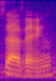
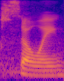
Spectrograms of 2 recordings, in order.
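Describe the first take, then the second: First: It is said unlike the English word 'sewing'. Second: It is said like the English word 'sewing'. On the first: The speaker calls it right. "but it's pronounced sewing" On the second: The speaker calls it wrong. "It looks like sewing"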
